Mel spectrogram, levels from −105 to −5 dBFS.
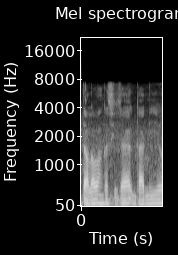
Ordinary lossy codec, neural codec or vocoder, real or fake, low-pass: none; none; real; 7.2 kHz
